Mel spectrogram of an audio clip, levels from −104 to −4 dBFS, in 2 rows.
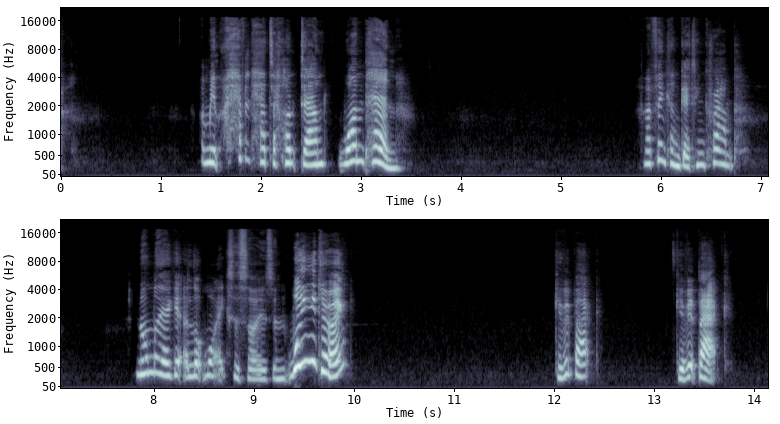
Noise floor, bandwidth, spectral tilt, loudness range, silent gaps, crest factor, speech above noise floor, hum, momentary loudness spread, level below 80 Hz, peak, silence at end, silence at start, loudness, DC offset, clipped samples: -83 dBFS; 17.5 kHz; -4.5 dB/octave; 9 LU; none; 24 dB; 59 dB; none; 12 LU; -84 dBFS; -4 dBFS; 0.55 s; 1.4 s; -24 LUFS; under 0.1%; under 0.1%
